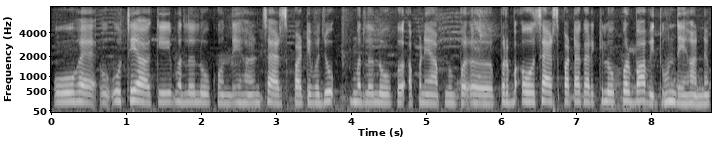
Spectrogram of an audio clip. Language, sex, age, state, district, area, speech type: Punjabi, female, 18-30, Punjab, Amritsar, rural, spontaneous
